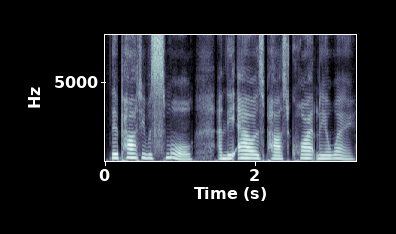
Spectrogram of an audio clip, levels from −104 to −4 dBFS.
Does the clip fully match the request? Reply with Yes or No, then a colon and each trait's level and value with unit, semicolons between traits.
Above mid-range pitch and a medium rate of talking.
Yes: high, 210 Hz; average, 180 wpm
